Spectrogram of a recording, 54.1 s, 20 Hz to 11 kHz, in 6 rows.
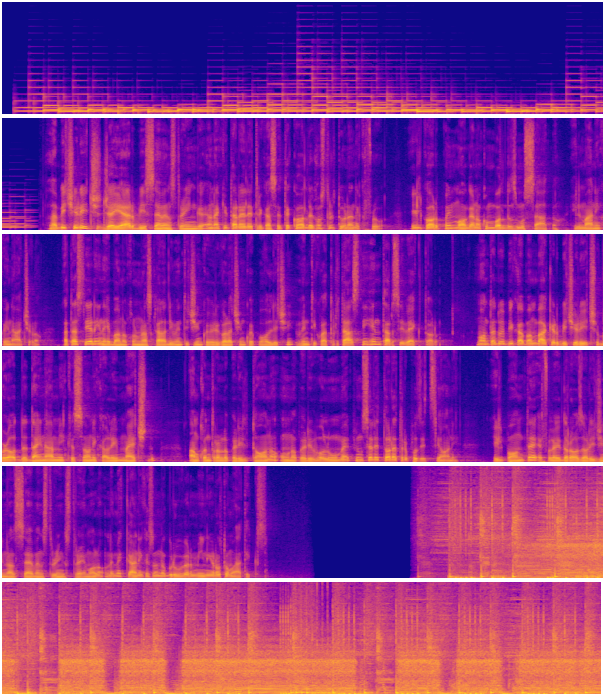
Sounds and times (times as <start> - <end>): Musical instrument: 0.2 - 9.6, 42.3 - 54.0
Speech: 9.7 - 40.1.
